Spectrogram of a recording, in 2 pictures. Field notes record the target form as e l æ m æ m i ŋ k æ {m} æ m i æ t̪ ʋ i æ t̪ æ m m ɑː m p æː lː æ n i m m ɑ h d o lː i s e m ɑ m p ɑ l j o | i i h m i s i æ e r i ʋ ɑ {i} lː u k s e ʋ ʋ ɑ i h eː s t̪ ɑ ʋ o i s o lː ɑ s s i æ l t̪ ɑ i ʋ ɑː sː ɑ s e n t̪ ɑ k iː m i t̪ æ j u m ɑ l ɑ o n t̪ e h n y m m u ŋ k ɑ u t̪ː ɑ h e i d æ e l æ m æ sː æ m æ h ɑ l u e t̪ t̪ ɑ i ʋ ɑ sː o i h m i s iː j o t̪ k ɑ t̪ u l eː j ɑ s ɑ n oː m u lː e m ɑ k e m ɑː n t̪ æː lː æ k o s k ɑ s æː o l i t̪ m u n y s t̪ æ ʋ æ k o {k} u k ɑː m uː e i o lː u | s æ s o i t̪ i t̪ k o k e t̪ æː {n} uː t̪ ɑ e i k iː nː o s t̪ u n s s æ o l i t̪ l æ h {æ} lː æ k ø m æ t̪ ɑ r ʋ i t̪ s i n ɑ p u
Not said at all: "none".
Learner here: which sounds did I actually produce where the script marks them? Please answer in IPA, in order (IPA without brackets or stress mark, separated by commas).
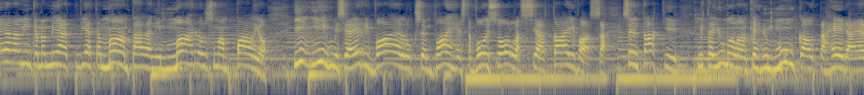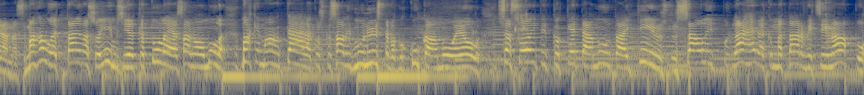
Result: m, e, k, m, e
